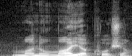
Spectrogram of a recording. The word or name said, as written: Manomaya Kosha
